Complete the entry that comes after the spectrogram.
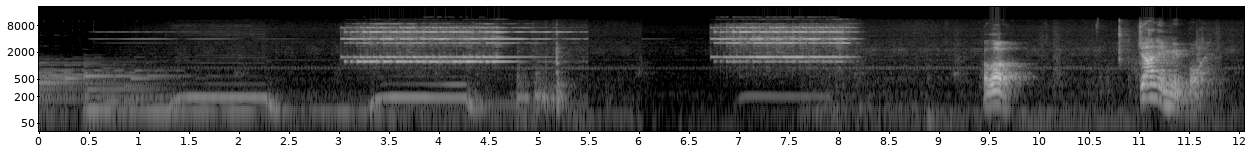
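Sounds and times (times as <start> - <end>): smartphone ringing: 0.5 - 2.4, 3.0 - 5.5, 6.7 - 8.3.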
